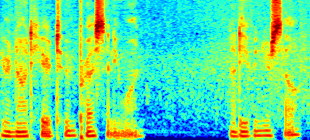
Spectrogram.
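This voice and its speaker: Soft, low-pitched man guiding sleep meditation. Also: steady tone, normal speed, creaky, slight background noise. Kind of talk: slow, soft-spoken guided sleep meditation. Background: ocean waves and gentle music.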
